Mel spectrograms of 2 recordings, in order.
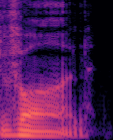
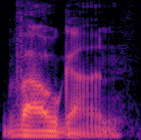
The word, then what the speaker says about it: Vaughn: ugh a n but in English we just say Vaughn as if it were vo N and that's a common surname in North America I know many people named Vaughn and they're pronounced Vaughn not not Vogon okay so here we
